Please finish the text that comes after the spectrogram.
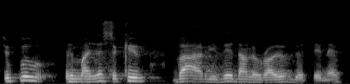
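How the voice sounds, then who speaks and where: A man preaching in French with a foreign accent, a non-native speaker teaching informally on evangelism, with emphatic repetition and halting searches for words. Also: mid-range voice, darkish tone, dull audio. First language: not French, speaks it as a second language. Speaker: preacher, prophet.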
